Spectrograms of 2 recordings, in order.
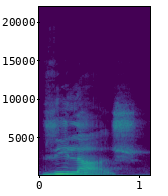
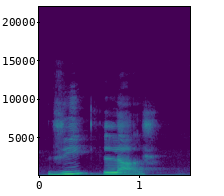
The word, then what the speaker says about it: village: Et la même chose pour le mot village. Village. On voit I deux L, mais on n'entend pas I.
